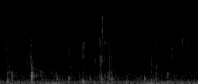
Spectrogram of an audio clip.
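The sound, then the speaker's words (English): A sip of a beer made with local honey, with a short slurp and a few small wet mouth clicks and swallowing noises over a steady low hum; no one speaks. “Yeah, so first sip here.”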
